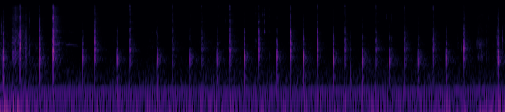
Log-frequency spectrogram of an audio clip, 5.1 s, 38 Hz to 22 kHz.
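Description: Fingertips press the triggers and buttons and tap the hollow plastic body of a white PS5 DualSense controller, giving about thirty short, dry, bright clicks and taps in quick, uneven succession. A steady low hum sits beneath the clicks.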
